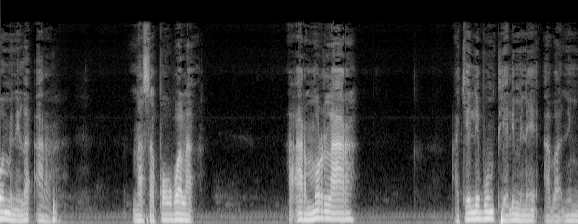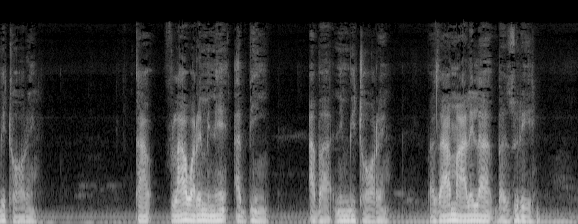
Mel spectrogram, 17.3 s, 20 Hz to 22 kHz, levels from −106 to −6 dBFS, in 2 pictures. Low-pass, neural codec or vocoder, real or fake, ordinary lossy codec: 14.4 kHz; none; real; AAC, 64 kbps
